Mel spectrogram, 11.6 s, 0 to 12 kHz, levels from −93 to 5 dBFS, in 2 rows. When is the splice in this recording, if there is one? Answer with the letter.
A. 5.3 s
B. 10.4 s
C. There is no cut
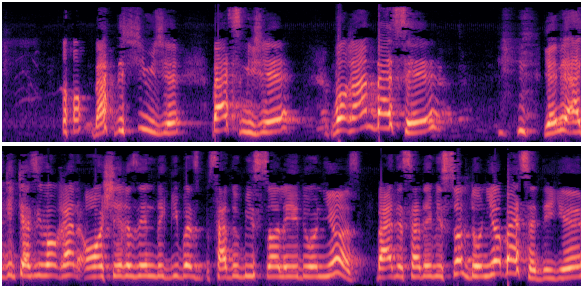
A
